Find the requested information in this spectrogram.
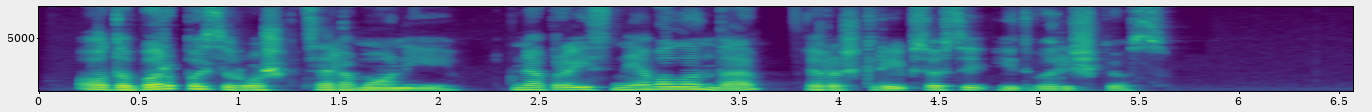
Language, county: Lithuanian, Klaipėda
